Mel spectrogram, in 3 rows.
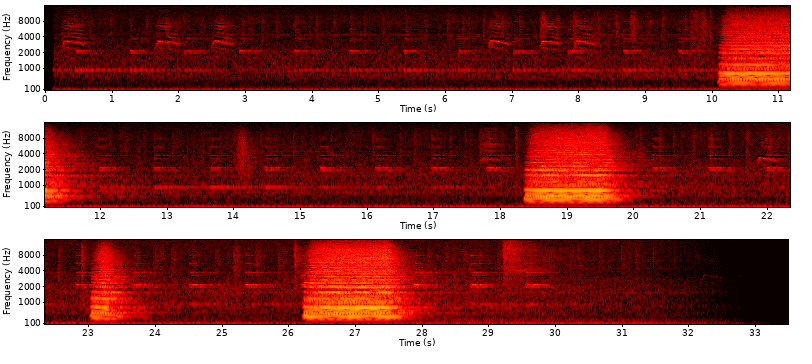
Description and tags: Diesel Locomotive approaches slowly, Air Horn and bells along with
engine sounds. This sample pack is numbered chronologically as edited
from the original recording: Engine approaches from left with recording
#1 and exits to the right with recording #5. Recordings are of a Diesel
locomotive approaching and mating with the rear of a freight train
outside of a wherehouse in Austin, Tx. Rode NT4 mic into Sound Devices MixPre, recorded at 16bit 44.1 with Sony Hi-Md. Edited In Cubase.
